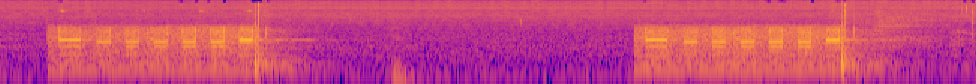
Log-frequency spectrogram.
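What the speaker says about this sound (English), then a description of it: "here's now an example of the call where the last digits are MF" Telephone call with multi-frequency signalling, the final digits sent as MF tones: two steady bursts of multi-tone signal about a second each, separated by a brief gap, each ending in a sharp click, clear and close with no talk.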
